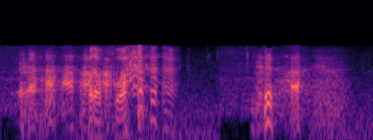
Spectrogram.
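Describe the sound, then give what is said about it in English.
A person imitates a dog's bark with a rapid run of short, loud, gruff vocal bursts, then pauses briefly before barking twice more. “Oh, man, I swear, like, the way you're trying to say it, like, it sounds like you're fucking barking or something like that over there.”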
